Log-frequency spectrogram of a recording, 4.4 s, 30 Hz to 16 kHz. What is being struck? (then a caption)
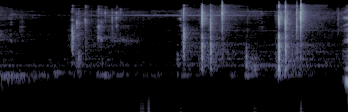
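Clear plastic stacking storage box. Long painted nails tap the plastic side and top of a medium, hollow, multi-tier clear plastic stacking storage box whose drawers are partly filled with craft supplies such as sequins and felt. The result is about 11 quiet, sharp, irregular clicks that die away almost instantly over a faint low background hum.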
